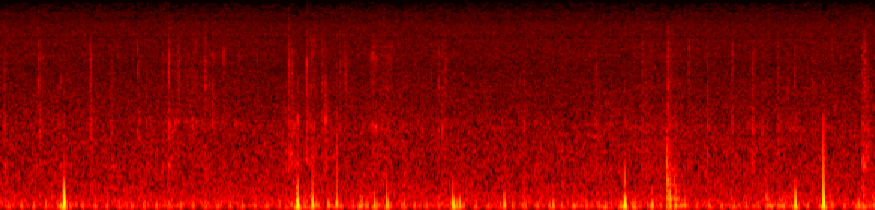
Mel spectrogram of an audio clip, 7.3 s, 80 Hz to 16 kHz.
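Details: Asus ROG GL702VM laptop screen: sharp irregular cracks and pops over quiet hiss when opening, closing and pressing the screen edges and back, like plastic flexing; bezel creaking, hinges solid.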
